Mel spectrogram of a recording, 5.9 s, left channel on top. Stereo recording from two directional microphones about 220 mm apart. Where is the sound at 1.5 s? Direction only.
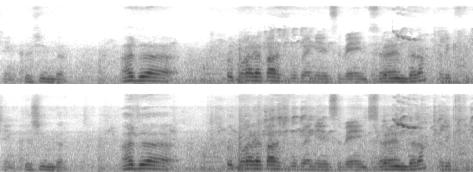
5° right (ahead or behind).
